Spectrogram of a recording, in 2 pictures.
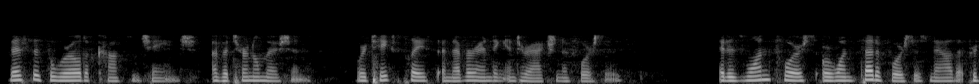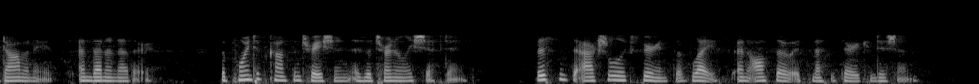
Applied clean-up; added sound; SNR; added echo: none; none; none; none.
